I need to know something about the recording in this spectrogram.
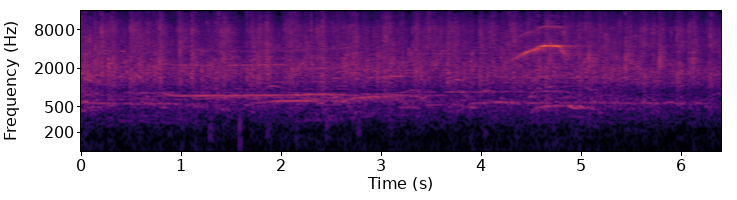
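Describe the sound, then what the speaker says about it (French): A church congregation claps and acclaims together, a steady wash of applause with voices and occasional shouts mixed in, including a brief rising cry near the end, moderately distant and fairly even throughout. "donnons une acclamation au Seigneur"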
